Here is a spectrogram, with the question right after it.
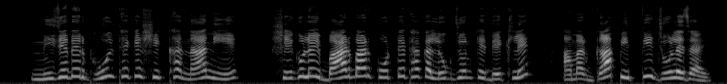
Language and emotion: Bengali, angry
